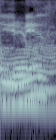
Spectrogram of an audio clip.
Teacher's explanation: নুন সাকিনকে ছোট মিমের দ্বারা পরিবর্তন করে একালিফ গুন্না সহ পড়তে হবে।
